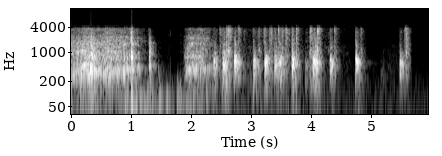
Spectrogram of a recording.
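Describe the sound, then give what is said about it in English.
The handle of a locked door is rattled and jiggled hard in irregular clattering bursts, fairly loud, with brief pauses between attempts and no voices; the door will not budge. “The door, it seems to be locked.”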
